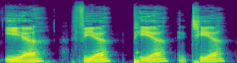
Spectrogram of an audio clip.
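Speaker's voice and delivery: "ear, fear, pia, and tia" ending in uh, no R. Shown as a demonstration. Teacher drilling New York sounds, R dropped to uh. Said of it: "which becomes really the similar".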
